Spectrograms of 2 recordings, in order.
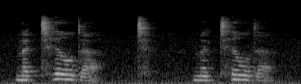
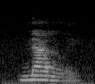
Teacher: We have a true T in Matilda.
